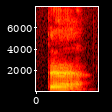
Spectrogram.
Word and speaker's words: ت: Т. Т. Буква Т- мягкая буква, и не стоит её произносить твёрдо, говоря та или же т. Нет, нужно её произносить мягко.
